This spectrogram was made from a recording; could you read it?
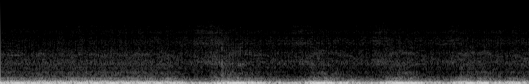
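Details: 2000 Chevrolet Silverado 1500 5.3 L V8 running right after an alternator replacement and belt refit, now charging: a deep, even V8 rumble with slight swells as revs move, smooth and healthy.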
